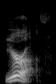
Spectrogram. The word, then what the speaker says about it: Yurov: Yurov, yes. I was going to say, is that the correct pronunciation?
